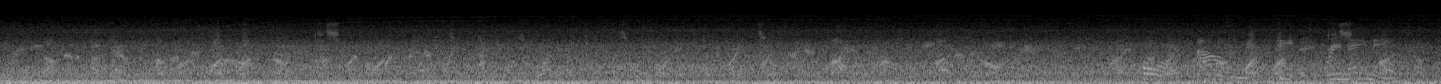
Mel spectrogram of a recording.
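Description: Reverse thrust roar from a PMDG 737-800 in the Prepar3d flight simulator, a steady broadband rumble and hiss holding at constant loudness for the whole stretch, close and continuous.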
